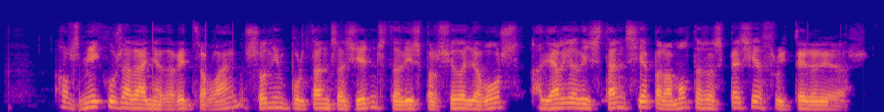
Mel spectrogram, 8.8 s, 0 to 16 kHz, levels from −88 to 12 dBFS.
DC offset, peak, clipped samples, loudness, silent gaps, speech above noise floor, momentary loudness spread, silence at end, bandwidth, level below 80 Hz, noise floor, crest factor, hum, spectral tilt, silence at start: under 0.1%; -2 dBFS; under 0.1%; -18 LUFS; none; 40 dB; 7 LU; 0.25 s; 7.6 kHz; -56 dBFS; -57 dBFS; 16 dB; none; -6.5 dB/octave; 0.6 s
